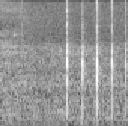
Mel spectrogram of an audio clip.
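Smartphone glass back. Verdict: Solid.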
